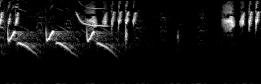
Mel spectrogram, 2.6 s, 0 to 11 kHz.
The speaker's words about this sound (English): So this is what that data, reconstructed, sounded like in 1998. To build a composite soundscape that broadly represents what it might have sounded like to be standing next to the surveyor as they were counting the birds on their patch in that year.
